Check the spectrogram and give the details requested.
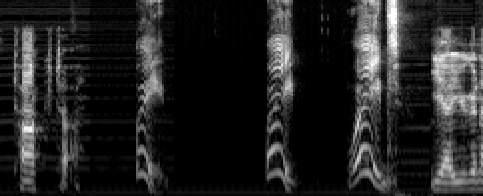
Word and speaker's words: Takuta: Takuta Temple. It's the Taco Temple. It would be pronounced more like Takta.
